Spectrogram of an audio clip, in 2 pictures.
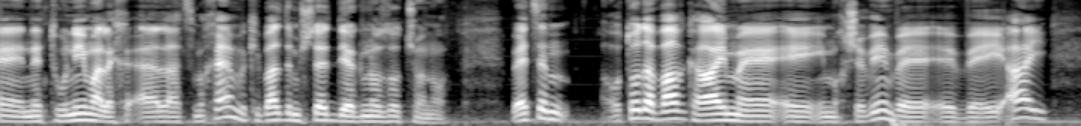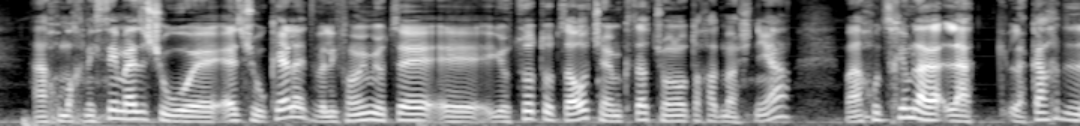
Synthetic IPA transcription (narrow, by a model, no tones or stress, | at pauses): ne̞tunimalealat͡sme̞χe̞mvekibalt̬e̞mʃtediaɡno̞zo̞t̪ʃo̞no̞̰t̪ | b̥ee̞t͡se̞m | o̞̰to̞davaʁkaʁaimeḭmːaχʃe̞vimveveeʔaj | anaχnumaχnisime̞zeʃuuʔe̞zeʃeuke̞le̞tvelifamimjo̞t͡se̞ejo̞t͡so̞t̪o̞t͡sao̞t̪ʃee̞mkt͡sat̪ʃo̞no̞t̪aχatmeaʃnia | veanaχnut͡siχimlallakaχat̪e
